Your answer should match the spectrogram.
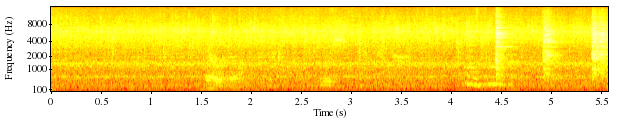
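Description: Meat frying in a pan on a stovetop burner gives a steady, close sizzling hiss throughout, with a few brief louder crackles near the end and a short spoken phrase partway through.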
